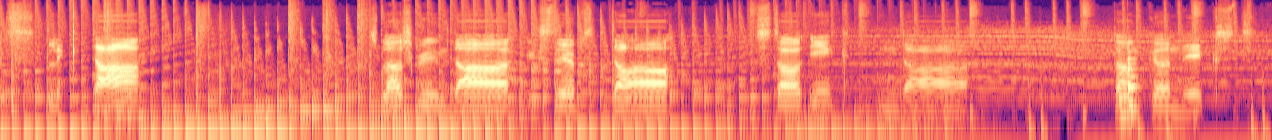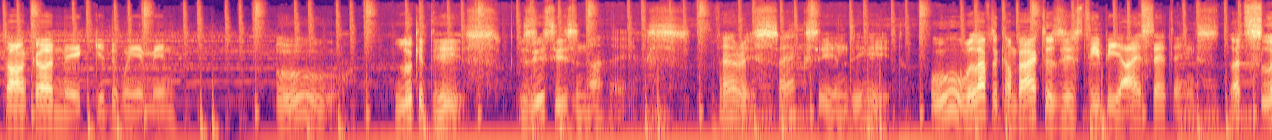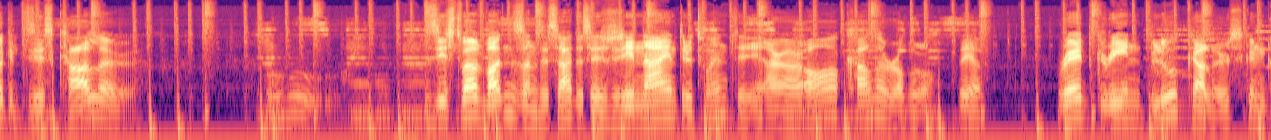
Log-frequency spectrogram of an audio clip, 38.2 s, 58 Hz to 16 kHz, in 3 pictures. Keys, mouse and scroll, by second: 18.5 Insert, 18.7-23.7 drag, 23.7 right click, 25.0-30.0 drag, 37.5 click.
